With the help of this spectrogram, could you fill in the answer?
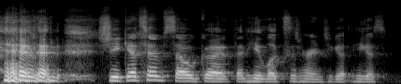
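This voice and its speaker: A man's voice: mid-range voice, normal speed. Man telling stories in dramatic, chatty podcast style. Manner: animated, dramatic storyteller who acts out reactions and quotes. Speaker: podcast co-host. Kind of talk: casual comedic storytelling chat.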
